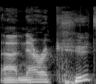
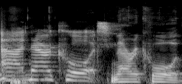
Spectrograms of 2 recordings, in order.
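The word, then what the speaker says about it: Naracoorte: Narracoote, is that the right pronunciation? Narracourt, sorry.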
